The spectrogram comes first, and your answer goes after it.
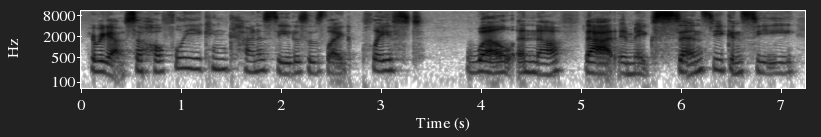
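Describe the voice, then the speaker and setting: Creaky-voiced woman with an Oklahoma accent. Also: medium pitch, fairly even intonation, measured pace. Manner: chatty, enthusiastic. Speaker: knitting podcast host. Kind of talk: casual vlog chat.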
